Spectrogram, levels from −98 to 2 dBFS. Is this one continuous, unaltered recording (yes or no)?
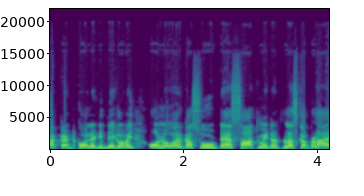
yes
